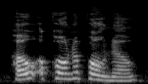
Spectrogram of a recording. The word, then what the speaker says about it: Ho'oponopono: So I think that using Ho'oponopono, that's how you say it, Ho'oponopono, and the mantra of I love you, I'm sorry, please forgive me, thank you.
